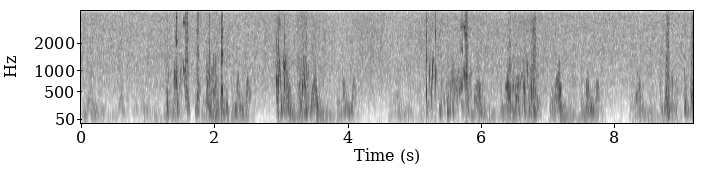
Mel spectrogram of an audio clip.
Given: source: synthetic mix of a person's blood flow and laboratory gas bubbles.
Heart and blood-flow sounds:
Doppler ultrasound of blood flow; precordium
1.24-1.64 s: bubbles
1.69-1.80 s: bubbles
1.83-2.23 s: bubbles
2.90-3.17 s: bubbles
3.21-3.46 s: bubbles
5.14-5.86 s: bubbles
5.96-6.05 s: bubbles
6.38-6.91 s: bubbles
8.66-8.89 s: bubbles
9.03-9.19 s: bubbles
From the record:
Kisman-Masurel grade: 233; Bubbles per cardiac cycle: several, 3 to 8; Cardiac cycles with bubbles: 50 to 99%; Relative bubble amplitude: loud (0.450 to 0.775); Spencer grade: 3 (all of the cardiac periods contain showers or single bubble signals, but not dominating or overriding the cardiac motion signals); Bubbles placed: anywhere in the cardiac cycle

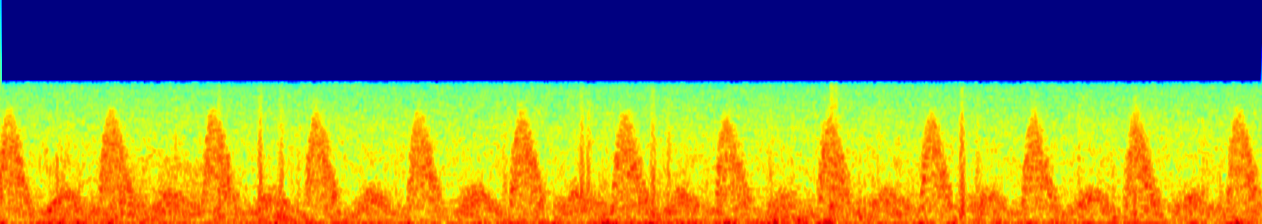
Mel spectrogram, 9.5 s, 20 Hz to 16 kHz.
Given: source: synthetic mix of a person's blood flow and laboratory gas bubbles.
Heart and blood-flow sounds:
Doppler ultrasound of blood flow; subclavian vein
0.26-0.97 s: bubbles
1.06-1.10 s: bubbles
6.05-6.10 s: bubbles
6.18-6.57 s: bubbles
6.60-6.90 s: bubbles
From the record:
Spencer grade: 2 (many but less than half of the cardiac periods contain bubble signals, singularly or in groups); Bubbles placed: anywhere in the cardiac cycle

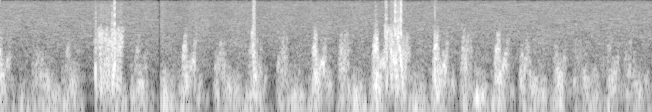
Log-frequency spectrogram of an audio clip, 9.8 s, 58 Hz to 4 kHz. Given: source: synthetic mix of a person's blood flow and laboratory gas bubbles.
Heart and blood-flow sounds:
Doppler ultrasound of blood flow; precordium
1.41-1.86 s: bubbles
3.76-3.87 s: bubbles
5.76-6.09 s: bubbles
6.48-6.56 s: bubbles
From the record:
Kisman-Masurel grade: 123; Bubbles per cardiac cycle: 1 to 2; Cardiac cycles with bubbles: 10 to 50%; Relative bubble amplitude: loud (0.450 to 0.775); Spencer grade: 2 (many but less than half of the cardiac periods contain bubble signals, singularly or in groups); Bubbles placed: anywhere in the cardiac cycle

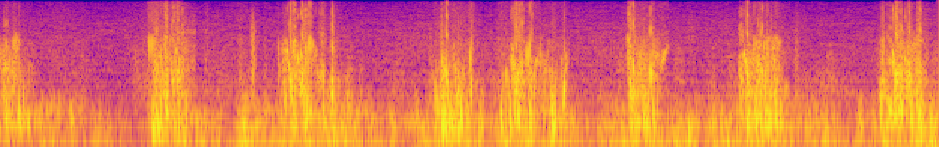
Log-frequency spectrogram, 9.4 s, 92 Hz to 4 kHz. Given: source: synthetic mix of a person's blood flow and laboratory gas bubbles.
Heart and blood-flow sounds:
Doppler ultrasound of blood flow; subclavian vein
0.00-0.34 s: bubbles
1.48-1.91 s: bubbles
2.77-3.43 s: bubbles
4.32-4.80 s: bubbles
4.98-5.71 s: bubbles
6.27-6.70 s: bubbles
7.42-7.92 s: bubbles
8.79-9.31 s: bubbles
From the record:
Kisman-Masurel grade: 332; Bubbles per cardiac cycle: rolling drumbeat, 9 or more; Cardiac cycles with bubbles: 50 to 99%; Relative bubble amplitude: moderate (0.250 to 0.450); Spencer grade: 3 (all of the cardiac periods contain showers or single bubble signals, but not dominating or overriding the cardiac motion signals); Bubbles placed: anywhere in the cardiac cycle

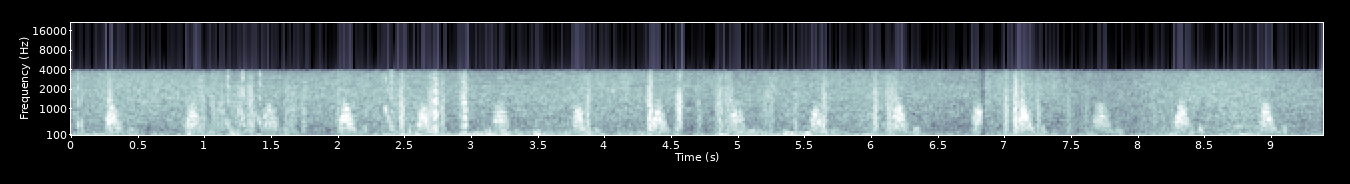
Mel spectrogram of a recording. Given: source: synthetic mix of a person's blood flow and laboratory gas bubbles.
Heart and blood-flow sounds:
Doppler ultrasound of blood flow; subclavian vein
0.05-0.19 s: bubbles
1.13-1.50 s: bubbles
2.35-2.50 s: bubbles
2.52-2.60 s: bubbles
From the record:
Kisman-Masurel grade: 121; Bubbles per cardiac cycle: 1 to 2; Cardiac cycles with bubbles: 10 to 50%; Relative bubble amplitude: barely perceptible (0.100 to 0.250); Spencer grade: 2 (many but less than half of the cardiac periods contain bubble signals, singularly or in groups); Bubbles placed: anywhere in the cardiac cycle

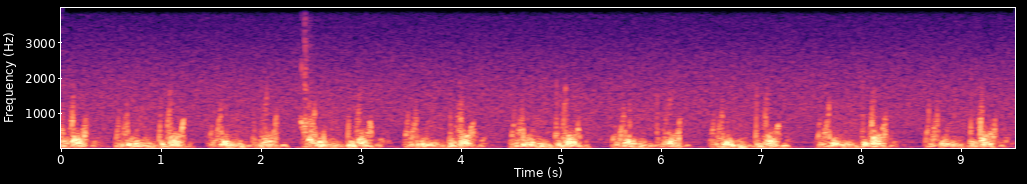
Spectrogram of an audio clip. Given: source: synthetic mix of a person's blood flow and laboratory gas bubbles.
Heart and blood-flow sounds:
Doppler ultrasound of blood flow; precordium
2.37-2.57 s: bubbles
2.60-2.67 s: bubbles
From the record:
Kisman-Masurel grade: 222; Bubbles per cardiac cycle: several, 3 to 8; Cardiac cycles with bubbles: 10 to 50%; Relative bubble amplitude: moderate (0.250 to 0.450); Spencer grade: 2 (many but less than half of the cardiac periods contain bubble signals, singularly or in groups); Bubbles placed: only in the low amplitude regions of the cardiac cycle

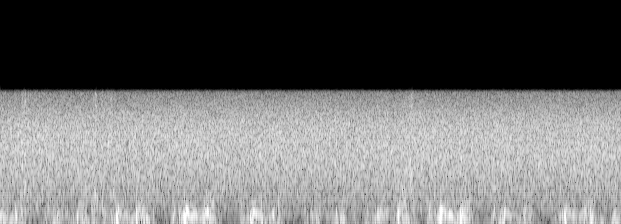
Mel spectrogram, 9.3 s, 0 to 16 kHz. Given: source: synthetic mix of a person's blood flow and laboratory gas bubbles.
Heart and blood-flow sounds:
Doppler ultrasound of blood flow; precordium
0.12-0.17 s: bubbles
0.29-0.61 s: bubbles
0.70-0.79 s: bubbles
1.20-1.76 s: bubbles
5.89-6.35 s: bubbles
6.50-6.56 s: bubbles
From the record:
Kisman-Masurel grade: 221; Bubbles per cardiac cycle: several, 3 to 8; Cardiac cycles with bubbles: 10 to 50%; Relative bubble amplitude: barely perceptible (0.100 to 0.250); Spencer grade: 2 (many but less than half of the cardiac periods contain bubble signals, singularly or in groups); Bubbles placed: anywhere in the cardiac cycle

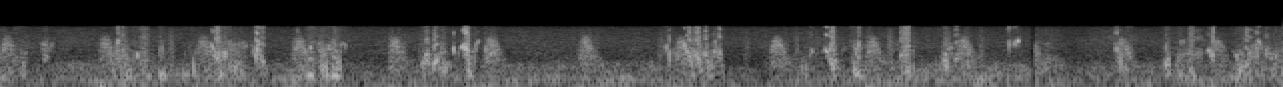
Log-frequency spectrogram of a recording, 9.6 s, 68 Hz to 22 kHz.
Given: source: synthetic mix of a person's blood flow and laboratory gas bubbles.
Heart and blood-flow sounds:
Doppler ultrasound of blood flow; subclavian vein
0.00-0.08 s: bubbles
0.10-0.25 s: bubbles
0.32-0.43 s: bubbles
0.81-1.52 s: bubbles
1.58-2.03 s: bubbles
2.23-2.65 s: bubbles
3.16-3.77 s: bubbles
4.97-5.45 s: bubbles
6.01-6.12 s: bubbles
6.16-6.54 s: bubbles
6.70-7.22 s: bubbles
7.25-7.30 s: bubbles
7.55-7.68 s: bubbles
7.79-7.95 s: bubbles
8.35-8.52 s: bubbles
8.71-9.12 s: bubbles
9.25-9.63 s: bubbles
From the record:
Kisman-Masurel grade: 233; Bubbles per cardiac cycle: several, 3 to 8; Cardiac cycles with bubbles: 50 to 99%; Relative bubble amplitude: loud (0.450 to 0.775); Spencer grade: 3 (all of the cardiac periods contain showers or single bubble signals, but not dominating or overriding the cardiac motion signals); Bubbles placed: anywhere in the cardiac cycle

